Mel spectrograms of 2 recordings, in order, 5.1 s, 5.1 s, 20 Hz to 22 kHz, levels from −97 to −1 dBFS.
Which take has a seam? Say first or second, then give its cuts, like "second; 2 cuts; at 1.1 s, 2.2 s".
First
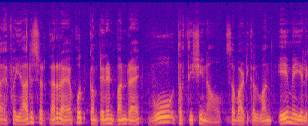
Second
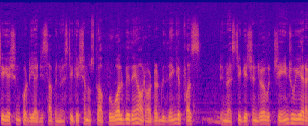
first; 3 cuts; at 1.4 s, 2.4 s, 4.1 s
